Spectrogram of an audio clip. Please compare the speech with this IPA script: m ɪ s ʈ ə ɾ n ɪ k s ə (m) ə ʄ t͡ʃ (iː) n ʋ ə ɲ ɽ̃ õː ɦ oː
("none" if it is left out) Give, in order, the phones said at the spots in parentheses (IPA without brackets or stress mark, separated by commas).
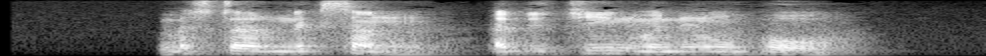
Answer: n, iː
